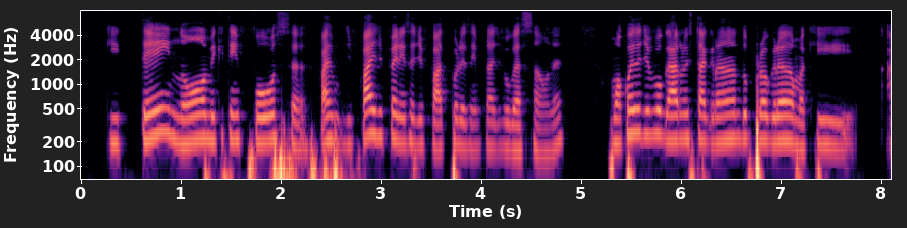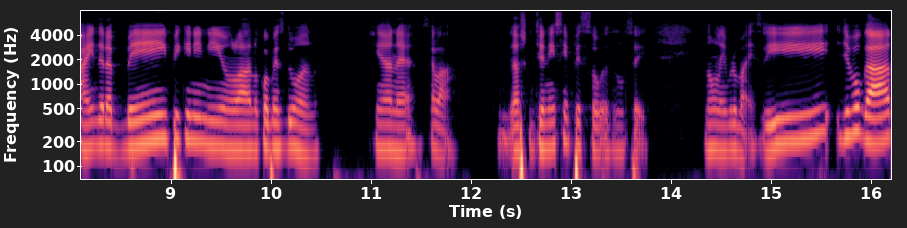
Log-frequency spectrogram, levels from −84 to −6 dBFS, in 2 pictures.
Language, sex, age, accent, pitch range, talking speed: Portuguese, female, 10-29, Brazilian, 170-215 Hz, 190 wpm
